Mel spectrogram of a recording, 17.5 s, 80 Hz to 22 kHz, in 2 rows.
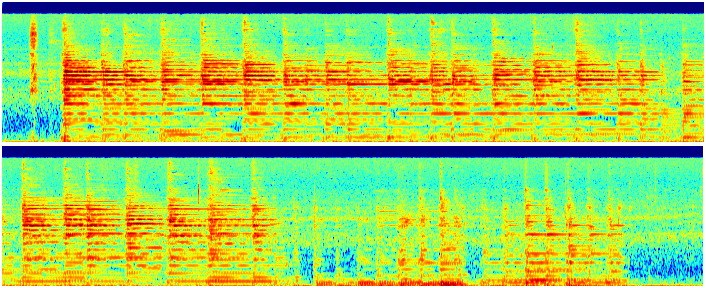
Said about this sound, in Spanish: Ahí está. Esa es la Rickenbacker 360, que de 12 cuerdas, de 12 cuerdas, se hizo famosa cuando la empezó a usar … en la década del 60.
